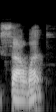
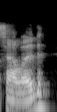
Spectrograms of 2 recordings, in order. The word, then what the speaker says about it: sallet: We call it poke salad in the south. It's actually sallet, not salad. It's spelled with a t.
